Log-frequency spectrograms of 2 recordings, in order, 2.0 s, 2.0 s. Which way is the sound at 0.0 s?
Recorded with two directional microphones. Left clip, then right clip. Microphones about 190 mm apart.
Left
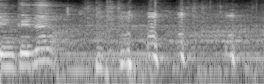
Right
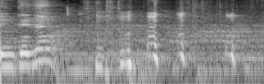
55° right (ahead or behind).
